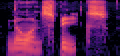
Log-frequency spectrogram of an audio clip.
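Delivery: ordinary delivery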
